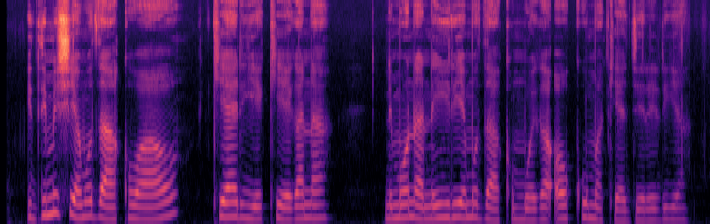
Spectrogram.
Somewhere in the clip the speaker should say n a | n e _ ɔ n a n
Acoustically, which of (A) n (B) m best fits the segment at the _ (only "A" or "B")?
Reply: B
